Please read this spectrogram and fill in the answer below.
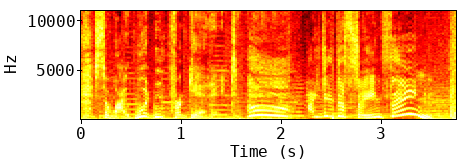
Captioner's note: gasping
